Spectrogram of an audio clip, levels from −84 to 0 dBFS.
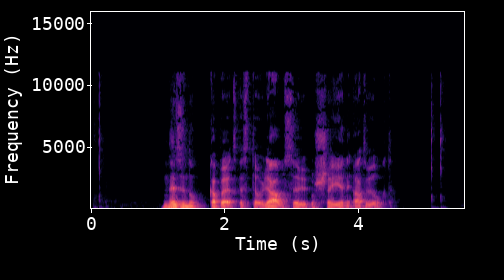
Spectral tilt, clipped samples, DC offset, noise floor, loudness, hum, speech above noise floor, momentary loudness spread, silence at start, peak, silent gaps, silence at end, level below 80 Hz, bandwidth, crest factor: -7 dB/octave; under 0.1%; under 0.1%; -83 dBFS; -28 LUFS; none; 56 dB; 10 LU; 1.05 s; -10 dBFS; none; 1.2 s; -54 dBFS; 11.5 kHz; 20 dB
